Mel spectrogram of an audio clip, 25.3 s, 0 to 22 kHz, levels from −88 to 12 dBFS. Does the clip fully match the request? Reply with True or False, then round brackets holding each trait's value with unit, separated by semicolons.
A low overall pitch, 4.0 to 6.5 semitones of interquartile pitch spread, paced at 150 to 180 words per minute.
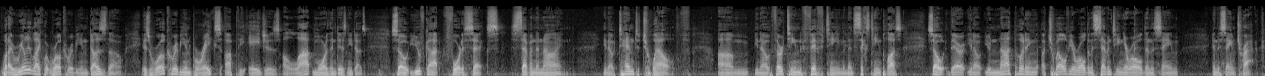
True (105 Hz; 4.5 semitones; 165 wpm)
